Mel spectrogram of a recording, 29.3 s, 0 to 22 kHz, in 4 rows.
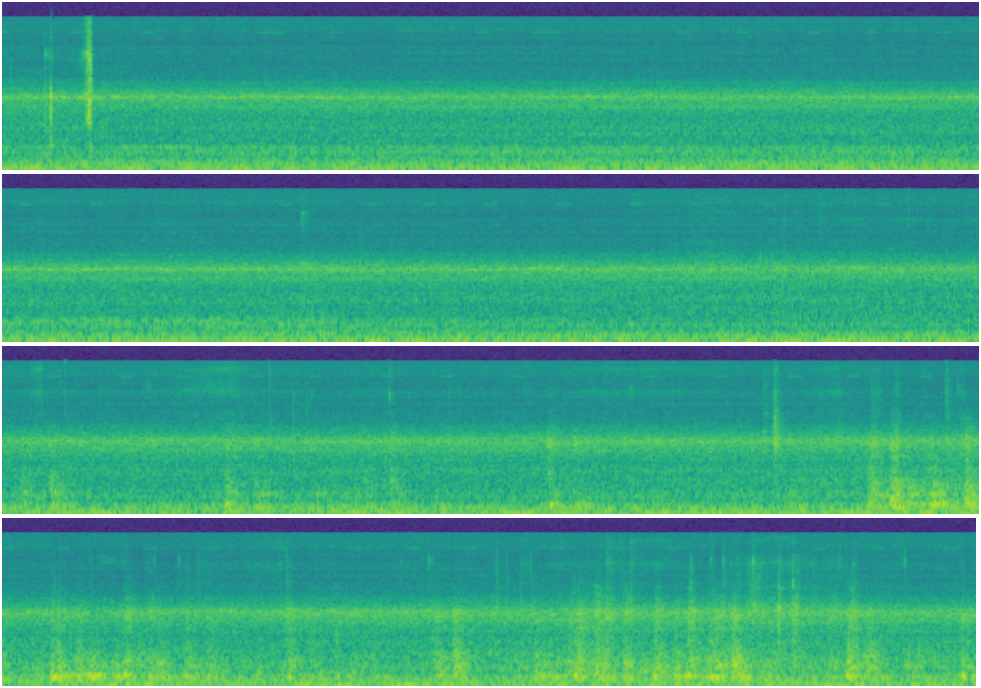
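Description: Cabin sound of a JR East E4 series Max Shinkansen under way: a steady low rumble of the running train. It turns louder and rougher twice in the last third.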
